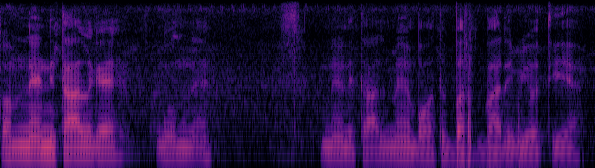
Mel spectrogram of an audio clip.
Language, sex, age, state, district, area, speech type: Urdu, male, 18-30, Uttar Pradesh, Gautam Buddha Nagar, urban, spontaneous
